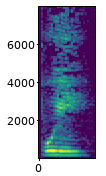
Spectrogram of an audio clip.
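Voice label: "puy", Spanish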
